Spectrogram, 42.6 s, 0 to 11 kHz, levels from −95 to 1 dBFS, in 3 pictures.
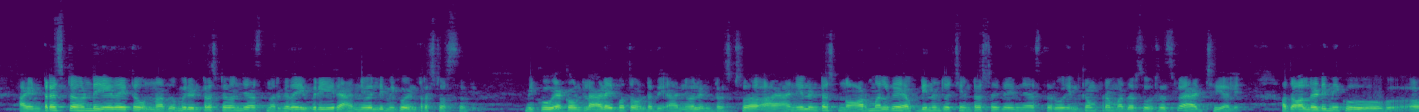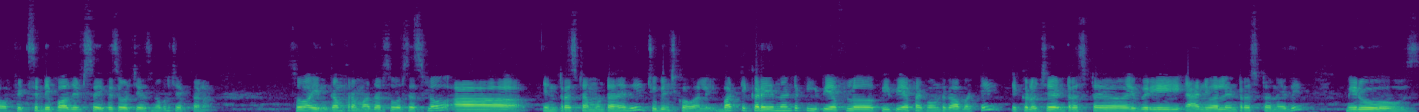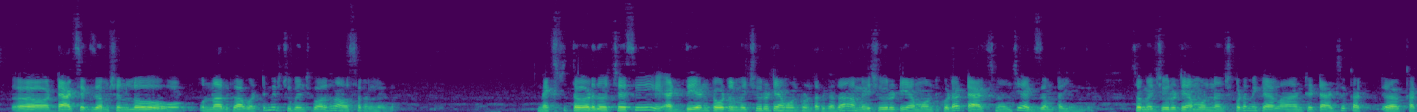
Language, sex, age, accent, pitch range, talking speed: Telugu, male, 20-39, native, 150-170 Hz, 155 wpm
